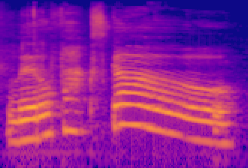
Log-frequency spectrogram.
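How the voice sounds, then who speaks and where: A woman reading a picture book aloud to young children as a host, with excited, encouraging exclamations. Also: mid-range voice, extremely slow, slight background noise.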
